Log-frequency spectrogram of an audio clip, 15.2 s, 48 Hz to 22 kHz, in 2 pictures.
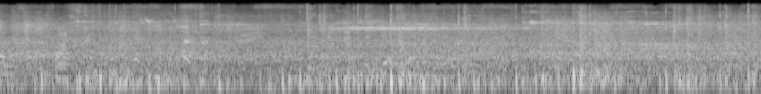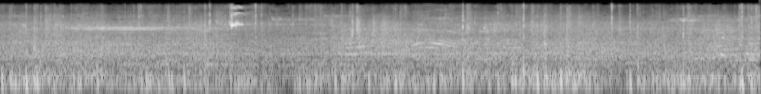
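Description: Volleyballs being struck and bouncing on the hard court floor of a large, echoing sports hall, with many players' voices mixed together in the background. Two brief high squeaks come about 3.5 and 8.5 seconds in, and a sharp click comes about 10 seconds in.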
